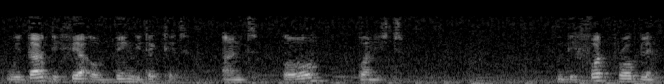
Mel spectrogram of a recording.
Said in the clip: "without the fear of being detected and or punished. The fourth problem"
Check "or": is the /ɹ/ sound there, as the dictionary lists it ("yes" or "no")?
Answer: no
